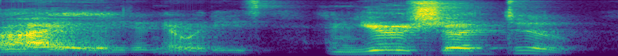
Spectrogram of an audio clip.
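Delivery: gravelly, rasping voice. Quoting an investment firm's founder, in his gravelly voice. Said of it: "in his gravelly voice was".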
